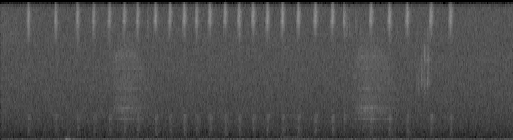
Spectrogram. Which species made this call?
Canariola emarginata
